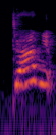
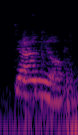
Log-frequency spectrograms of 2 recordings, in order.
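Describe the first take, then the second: First: Daniel blurted high and loud as the name comes back; Daniel popped out with a jolt of remembering; sudden recall. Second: Said in the usual way. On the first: Real, not acted. Remembering the stable boy's name, suddenly blurted. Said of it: "oh, his name is Daniel". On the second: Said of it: "Hang on".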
